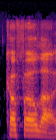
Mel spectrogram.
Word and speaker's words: Kofola: what can you say Kofa kofola it's three syllables yeah in Peru they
